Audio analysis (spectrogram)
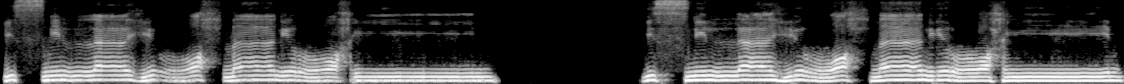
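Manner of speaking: Bismillahirrahmanirrahim chanted slowly in tajwid style; slow Quran recitation. Shown as a demonstration. Teacher reciting the basmalah so students copy it. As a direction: recite it slowly and evenly, as in prayer. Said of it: "ro tidak memantul ya".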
